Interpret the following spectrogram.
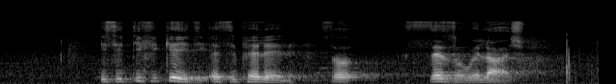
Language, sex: Zulu, male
